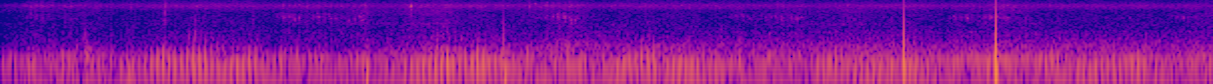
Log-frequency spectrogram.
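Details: Adult male Russian Blue/Persian cat, himself a father, still suckling from his mother: a soft, low, steady rumbling purr pulsing continuously, with a few sharp clicks and a faint high hiss in the background.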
